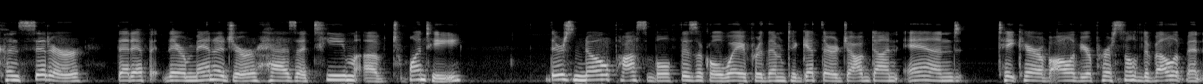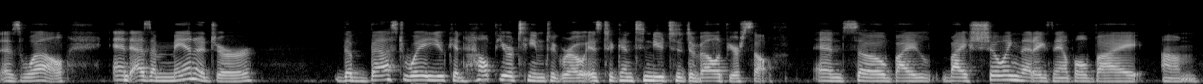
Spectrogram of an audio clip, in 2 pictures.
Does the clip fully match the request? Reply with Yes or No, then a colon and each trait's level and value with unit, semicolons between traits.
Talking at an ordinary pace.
Yes: average, 155 wpm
